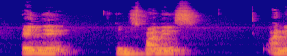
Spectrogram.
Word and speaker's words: ñ: ñ in Spanish, and it's pronounced like this: ña, ñe, ñi, ño, ñu. Actually, the position of the tongue is very similar to the position where we pronounce the double L, ja, ja. So it's like pronouncing an N, na, ne, but putting your tongue, sticking your tongue to the top, and it's a very nasal sound.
